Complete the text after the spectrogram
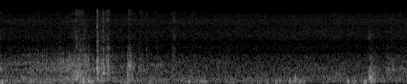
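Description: A skateboard tail clacks on the pavement.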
